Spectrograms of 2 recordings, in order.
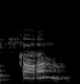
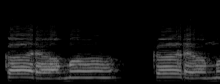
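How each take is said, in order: First: करम ending dead on the म, no vowel after; teacher showing students करम stopping on the halant म; stop on final m. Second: करम with a full final म plus vowel, said louder; teacher showing students करम as without halant, final vowel sounded. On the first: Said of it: "हलंत लगा हुआ है, तो क्या बोलेंगे". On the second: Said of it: "हलंत ना होता तो कैसे बोलते". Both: Shown as a demonstration.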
